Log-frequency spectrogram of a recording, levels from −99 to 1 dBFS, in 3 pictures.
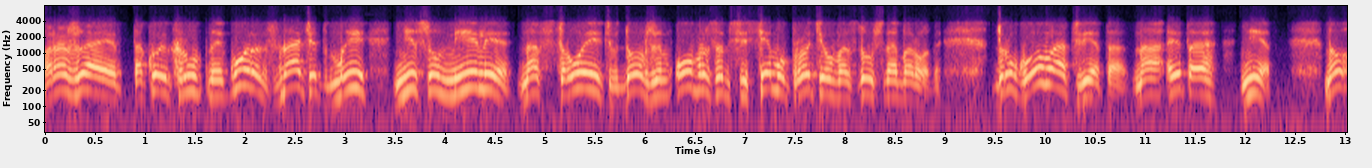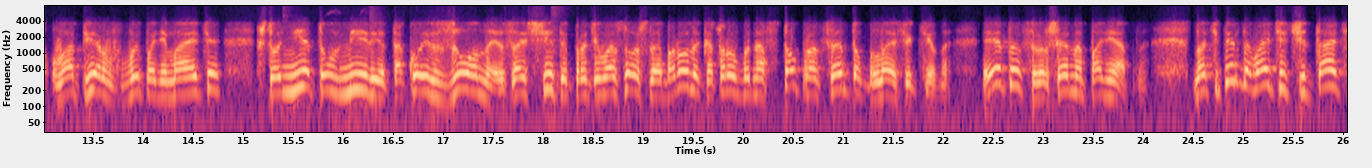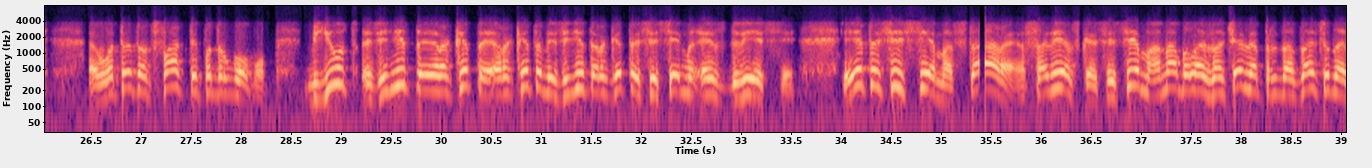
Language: Russian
